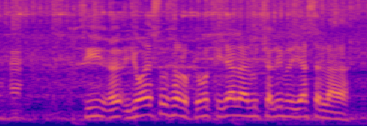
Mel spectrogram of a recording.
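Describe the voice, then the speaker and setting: Speech comes at a very fast pace with ordinary pitch variation over noticeable background noise. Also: man. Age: 50s. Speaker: professional wrestler. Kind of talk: casual chat. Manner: animated, heavy swearing banter.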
